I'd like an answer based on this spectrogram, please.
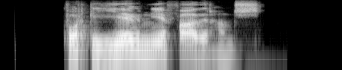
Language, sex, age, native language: Icelandic, male, 30-39, Icelandic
